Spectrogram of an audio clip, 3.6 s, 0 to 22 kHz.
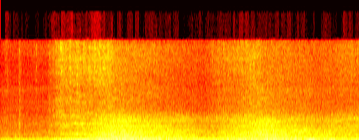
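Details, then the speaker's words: Volvo 740 running after new belts, oil filter, full new exhaust and fuel pump; engine blips and settles to a smooth even run with no knocks or ticks, only a soft fan rush audible. Normal running after repair. "Sounds like a Volvo again where all you can hear is the fan."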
